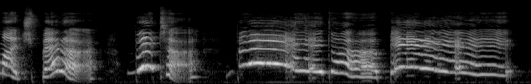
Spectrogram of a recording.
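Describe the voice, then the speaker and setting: This is a put-on character voice with an extremely high, squeaky pitch. It moves at a very slow pace. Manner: flustered, bleating repetition.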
